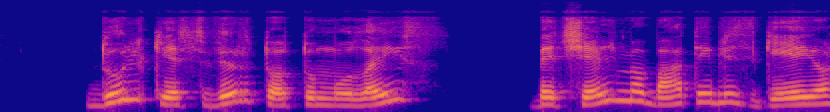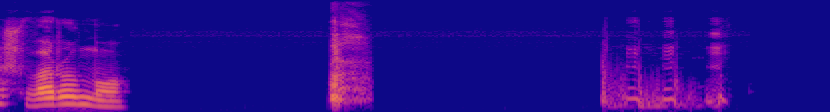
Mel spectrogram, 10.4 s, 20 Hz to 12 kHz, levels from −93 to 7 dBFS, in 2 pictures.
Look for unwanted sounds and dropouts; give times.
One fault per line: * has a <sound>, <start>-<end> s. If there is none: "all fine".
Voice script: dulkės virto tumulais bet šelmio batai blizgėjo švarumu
* has a cough, 7.2-7.5 s
* has a laugh, 8.9-9.8 s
